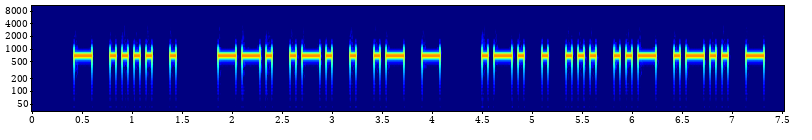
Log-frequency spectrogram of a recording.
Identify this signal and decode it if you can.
Morse code, heard as a keyed tone, about 20 wpm, 700 Hz. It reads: THE GREAT RESULT
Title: Sentences from Top 1000 Words - Review Part 5 - 20wpm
